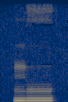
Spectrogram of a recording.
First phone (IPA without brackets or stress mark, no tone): m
